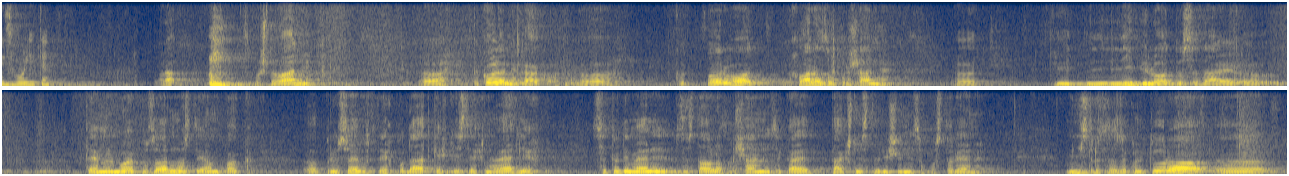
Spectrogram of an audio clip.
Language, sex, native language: Slovenian, male, Slovenian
